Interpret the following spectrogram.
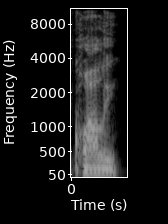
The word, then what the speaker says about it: Qualley: horror, sci-fi, starring Demi Moore and how you pronounce her next name? Margaret Qualley, Quilley, Yeah, I said Qualley.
